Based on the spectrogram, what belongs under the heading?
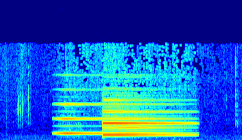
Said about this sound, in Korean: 뭔지 아시겠죠, 여러분? 은행 가면 번호표 받고, 예, 띵동 그 소리입니다.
